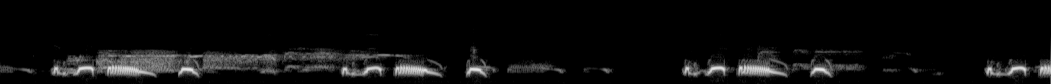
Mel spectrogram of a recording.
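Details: Decoy spotted dove repeatedly cooing to call: three phrases, each of clipped notes, a long rough coo and a falling tail note, with faint thin higher notes and soft murmurs between.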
